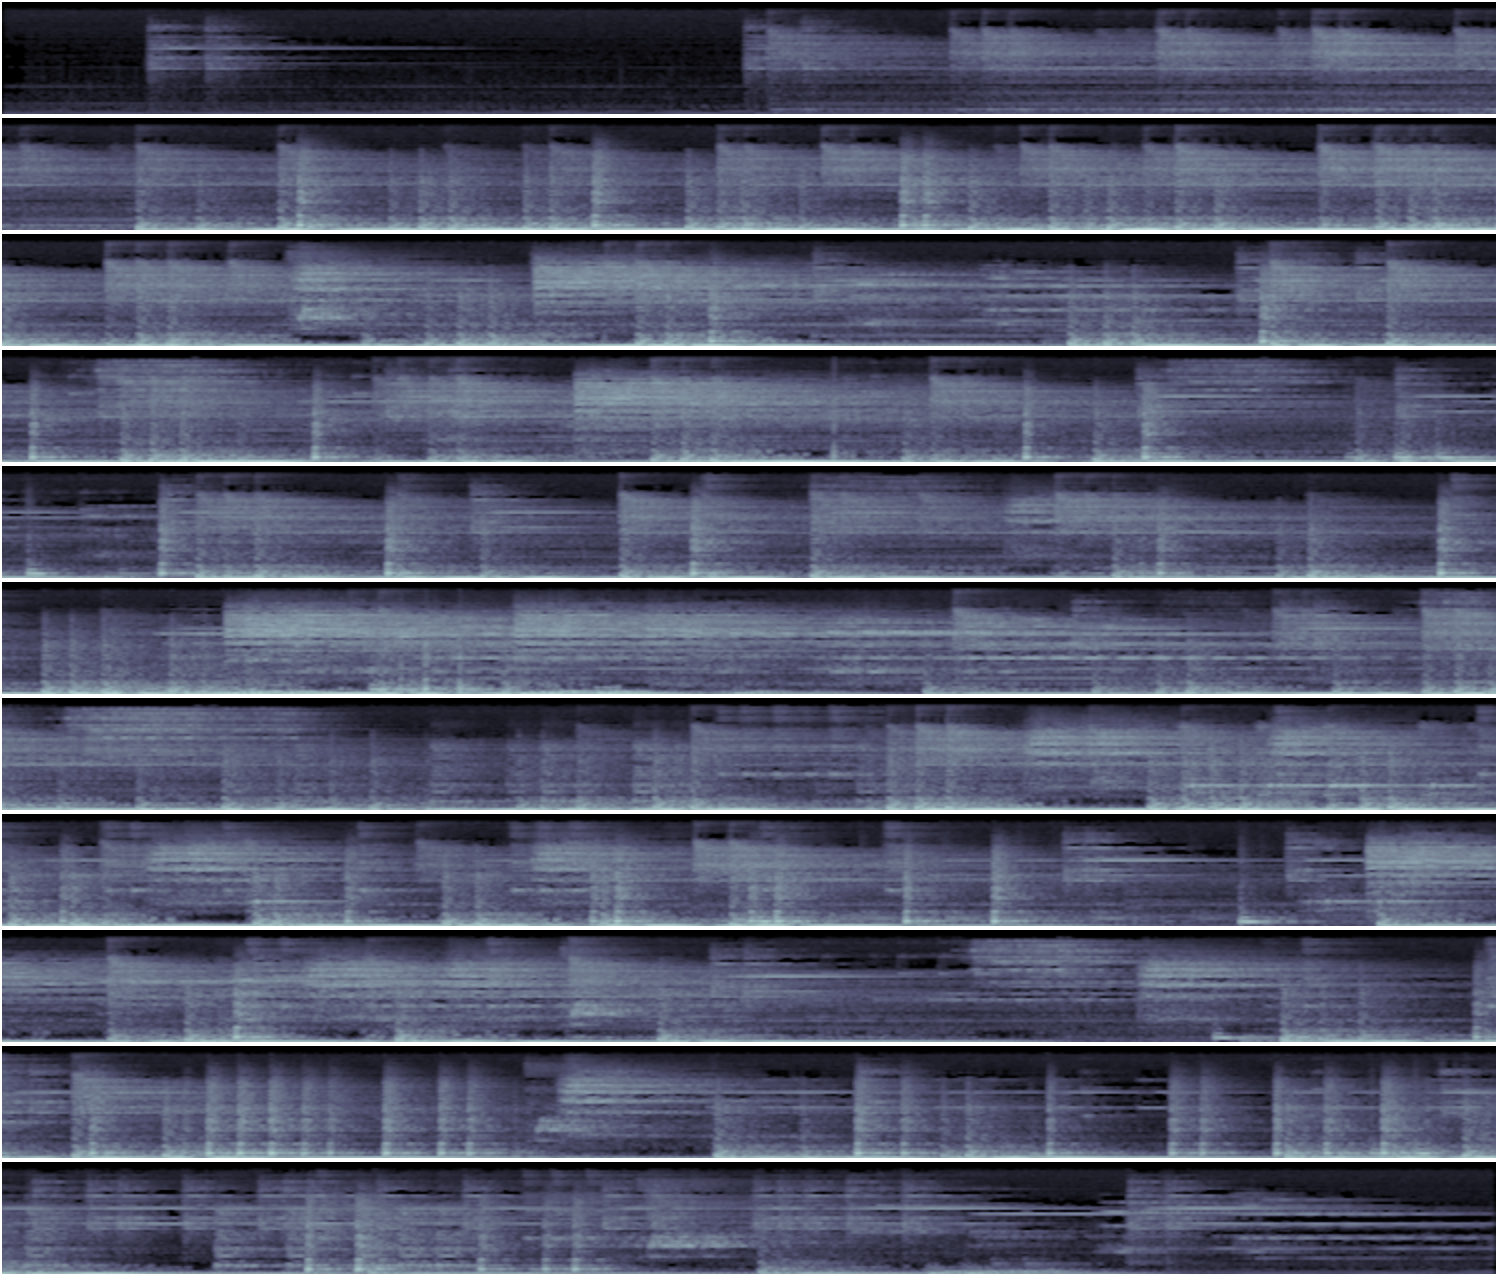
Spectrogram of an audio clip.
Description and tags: warmup Mixdown
no real pattern just warmup a little on percussion style setup
drums, perc, percussive, groovy, percussion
